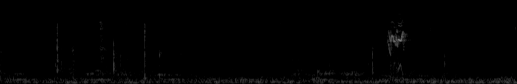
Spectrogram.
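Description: Faint light clicks and rustles from handling at a wire birdcage, then a pet bird's single short, high chirp about four seconds in.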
